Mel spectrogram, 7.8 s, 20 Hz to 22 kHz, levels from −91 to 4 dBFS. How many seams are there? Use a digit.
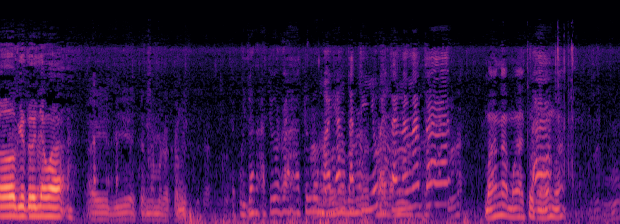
1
